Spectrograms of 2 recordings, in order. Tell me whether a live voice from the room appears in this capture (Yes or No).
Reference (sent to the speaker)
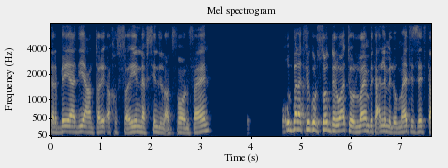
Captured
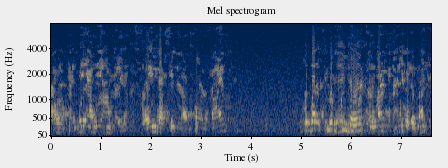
Yes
